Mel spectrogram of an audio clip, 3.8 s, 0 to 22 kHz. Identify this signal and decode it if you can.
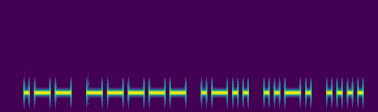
Morse code, heard as a keyed tone, about 23 wpm, 700 Hz. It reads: W0LFH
